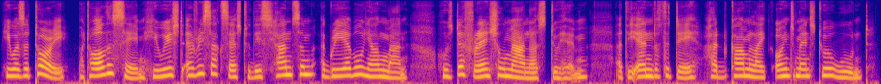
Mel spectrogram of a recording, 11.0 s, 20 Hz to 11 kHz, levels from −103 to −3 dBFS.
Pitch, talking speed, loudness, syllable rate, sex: 230 Hz, 195 wpm, -20 LUFS, 5.3 syllables/s, female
